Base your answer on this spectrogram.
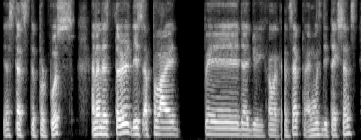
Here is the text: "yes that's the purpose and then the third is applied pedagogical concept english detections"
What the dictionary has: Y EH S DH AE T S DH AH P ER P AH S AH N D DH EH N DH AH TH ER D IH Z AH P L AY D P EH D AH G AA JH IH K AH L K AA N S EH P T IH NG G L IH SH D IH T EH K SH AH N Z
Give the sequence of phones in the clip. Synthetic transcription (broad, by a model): Y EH S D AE T S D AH P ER P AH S AH N D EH N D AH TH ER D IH S AH P L AY D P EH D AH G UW IH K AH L K AA N S EH P T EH NG G L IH S D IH T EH K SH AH N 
